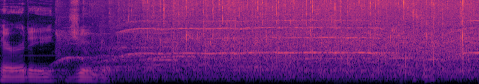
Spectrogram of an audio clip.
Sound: audience applauds

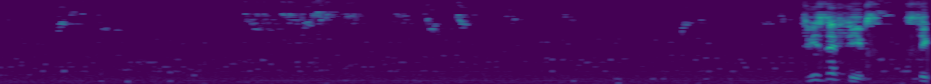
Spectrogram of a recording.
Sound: birds chirping

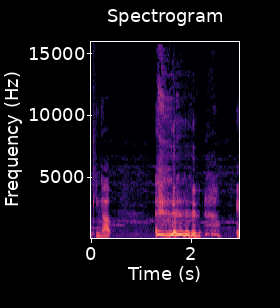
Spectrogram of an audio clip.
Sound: laughs

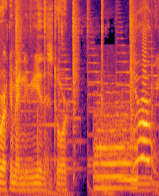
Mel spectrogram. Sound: sounds of doom

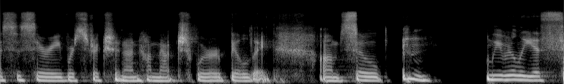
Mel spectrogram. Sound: clears throat

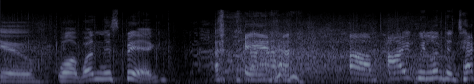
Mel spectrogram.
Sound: laughter

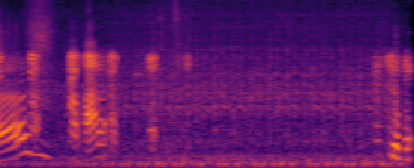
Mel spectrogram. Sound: laughing

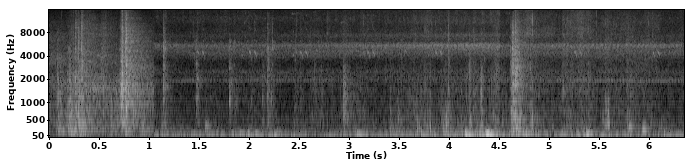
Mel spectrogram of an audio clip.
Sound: insects chirping; door clacking

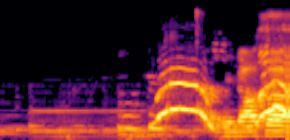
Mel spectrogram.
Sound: cheering

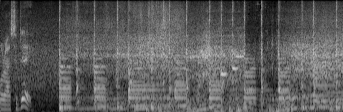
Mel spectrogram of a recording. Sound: engine revving; upbeat music

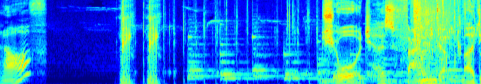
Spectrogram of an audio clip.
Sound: snorts

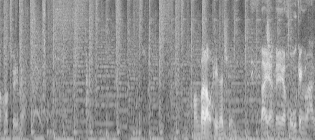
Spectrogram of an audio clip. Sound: panting

